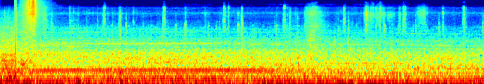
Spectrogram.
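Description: Semi-truck's diesel engine running with a steady low rumble. A short hiss comes about half a second in and again about five seconds in, with scattered faint ticks over the engine.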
